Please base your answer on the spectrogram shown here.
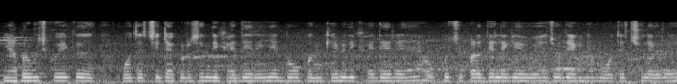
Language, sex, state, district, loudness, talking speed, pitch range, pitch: Hindi, male, Haryana, Jhajjar, -17 LUFS, 285 wpm, 155-165 Hz, 160 Hz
